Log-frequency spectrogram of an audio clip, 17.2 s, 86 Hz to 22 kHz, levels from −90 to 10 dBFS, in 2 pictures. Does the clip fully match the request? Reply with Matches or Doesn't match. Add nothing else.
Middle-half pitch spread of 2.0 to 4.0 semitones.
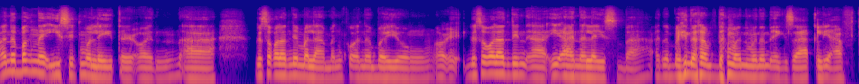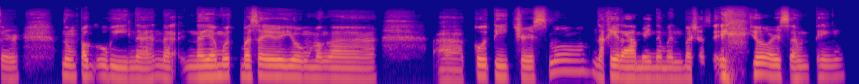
Matches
